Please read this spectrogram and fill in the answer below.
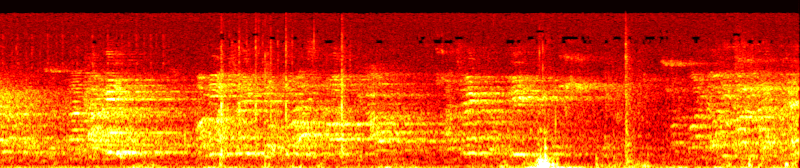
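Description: Faint sound of a handball game on an indoor court: players calling out to each other and the ball bouncing on the floor, with one heavier thud about five and a half seconds in.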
